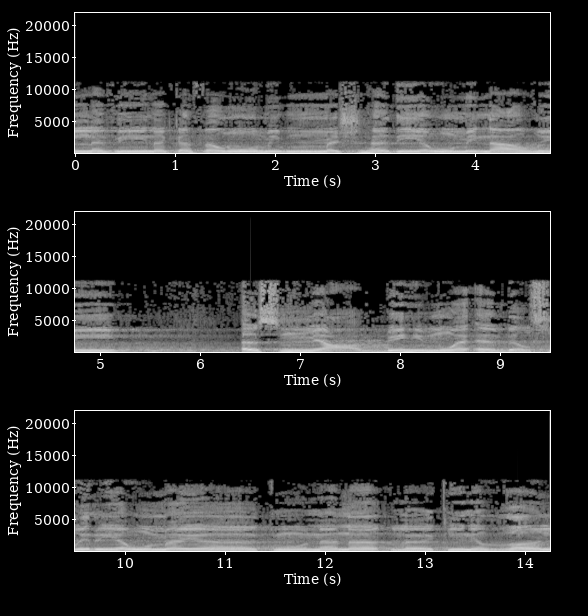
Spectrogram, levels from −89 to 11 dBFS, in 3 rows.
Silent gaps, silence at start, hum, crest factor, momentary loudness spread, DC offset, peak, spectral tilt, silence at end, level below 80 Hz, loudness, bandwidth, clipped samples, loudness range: none; 0 s; none; 12 dB; 5 LU; under 0.1%; 0 dBFS; -5 dB/octave; 0 s; -40 dBFS; -12 LUFS; 11.5 kHz; under 0.1%; 2 LU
